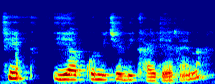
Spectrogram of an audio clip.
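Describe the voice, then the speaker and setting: Gravelly-voiced Rajasthani woman teacher, calm. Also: fairly high pitch, brisk. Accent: Rajasthani Hindi. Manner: calm, patient, calls students "beta". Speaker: math teacher. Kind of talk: solving a model exam paper on video.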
